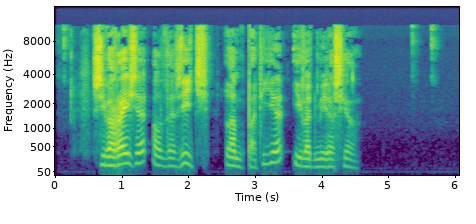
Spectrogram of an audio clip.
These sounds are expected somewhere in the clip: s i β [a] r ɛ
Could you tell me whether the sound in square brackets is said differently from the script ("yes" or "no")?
yes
